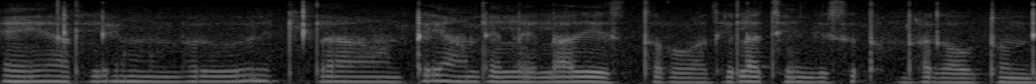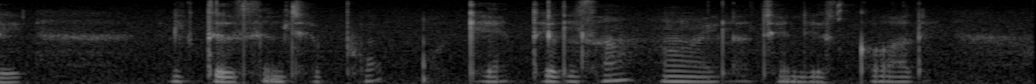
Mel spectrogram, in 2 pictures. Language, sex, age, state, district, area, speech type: Telugu, female, 30-45, Telangana, Hanamkonda, rural, spontaneous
